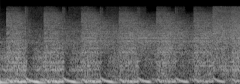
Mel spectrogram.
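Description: Hardcore industrial techno from a 160 BPM DJ mix: a fast, even run of distorted kick drums, each dropping in pitch, over a harsh noisy layer. Just after it begins, the deepest bass drops away and the kicks sound thinner.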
